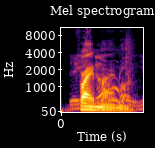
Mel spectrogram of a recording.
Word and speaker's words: Phaimani: Phaimani.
